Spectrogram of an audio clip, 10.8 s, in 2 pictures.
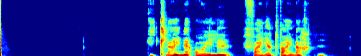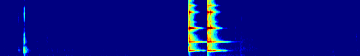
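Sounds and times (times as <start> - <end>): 
speech: 2.2 - 5.0
small bell ringing: 8.3 - 8.9.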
